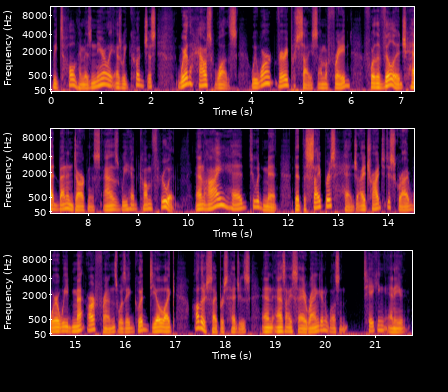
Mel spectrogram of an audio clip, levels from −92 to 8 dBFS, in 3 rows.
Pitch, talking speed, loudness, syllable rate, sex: 120 Hz, 175 wpm, -19 LUFS, 4.7 syllables/s, male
